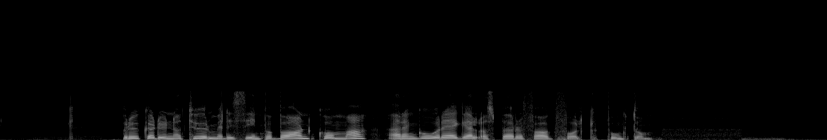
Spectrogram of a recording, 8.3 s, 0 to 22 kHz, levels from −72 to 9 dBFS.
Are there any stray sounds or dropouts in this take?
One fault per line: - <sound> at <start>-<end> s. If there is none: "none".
none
